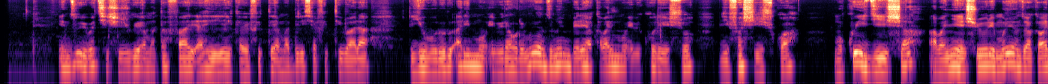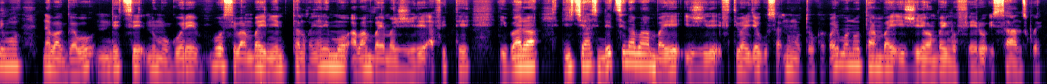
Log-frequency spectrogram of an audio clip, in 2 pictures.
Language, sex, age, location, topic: Kinyarwanda, male, 18-24, Nyagatare, education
